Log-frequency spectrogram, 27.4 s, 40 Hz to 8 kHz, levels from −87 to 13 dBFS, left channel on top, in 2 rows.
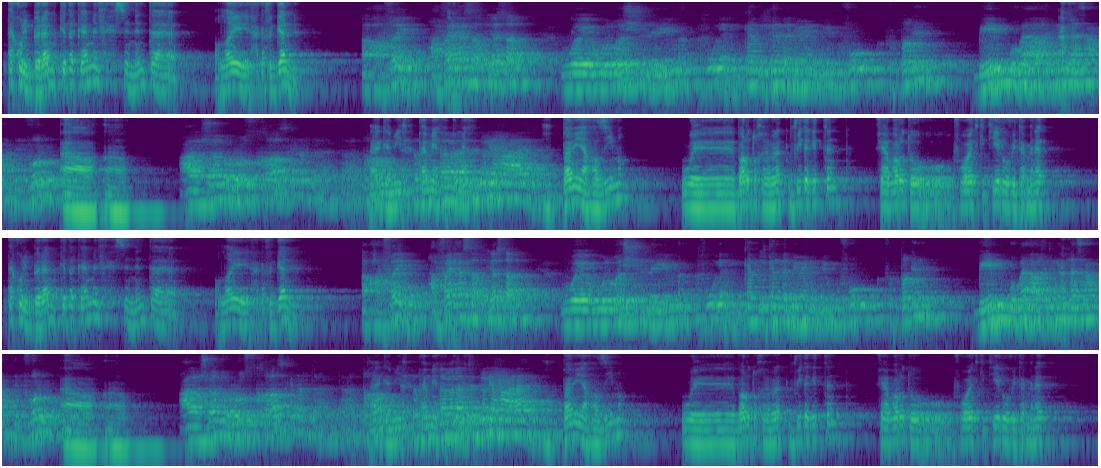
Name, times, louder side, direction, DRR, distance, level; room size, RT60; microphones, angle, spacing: voice 1, 0.1-2.2 2.7-3.7 5.6-5.8 13.2-13.5 14.4-15.3 18.3-19.6 20.5-21.5 22.2-24.2 24.7-26.8, left 4 dB, 65° left, 0.5 m, -25 dB
voice 2, 4.5-6.5 7.0-10.8 11.1-11.6 12.1-14.4 15.9-20.4, equal, 50° right, 3.3 m, -27 dB
15.0 x 10.5 x 6.2 m
head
